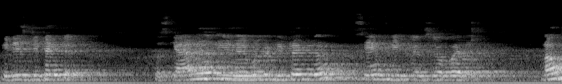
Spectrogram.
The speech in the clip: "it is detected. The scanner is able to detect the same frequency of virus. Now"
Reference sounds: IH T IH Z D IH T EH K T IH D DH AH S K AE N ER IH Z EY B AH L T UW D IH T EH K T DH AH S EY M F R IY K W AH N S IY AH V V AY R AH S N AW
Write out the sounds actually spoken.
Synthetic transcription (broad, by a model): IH T IH Z D IH T EH K T IH D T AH S K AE N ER IH Z EY B AH L T UW D IH T EH K T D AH S EY M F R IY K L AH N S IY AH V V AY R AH N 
